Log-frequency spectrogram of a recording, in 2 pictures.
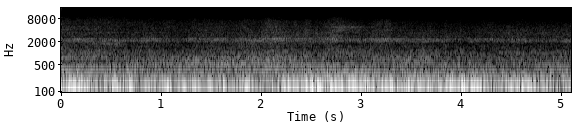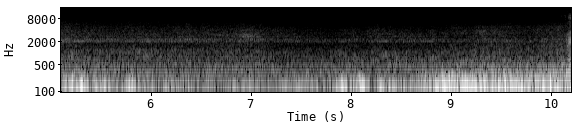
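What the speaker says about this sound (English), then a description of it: "We'll just catch this quick touchdown from this Ryanair before we wrap" A Ryanair airliner touching down at Manchester Airport produces a low, rumbling engine roar with a faint steady whine, heard at a distance with some wind buffeting and swelling again near the end.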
